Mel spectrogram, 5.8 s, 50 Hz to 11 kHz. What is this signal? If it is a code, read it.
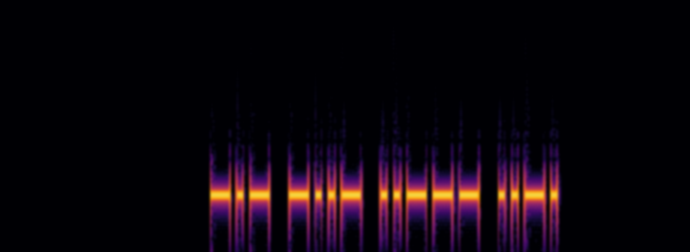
Morse code, heard as a keyed tone, about 22 wpm, 700 Hz. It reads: KX2F
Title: USA Call Signs - 4 Characters - Repeated 2x - 22wpm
